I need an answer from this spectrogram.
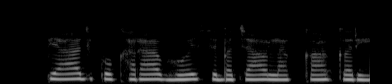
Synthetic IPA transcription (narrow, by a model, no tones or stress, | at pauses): pjad͡ʒkokʰəɾaːbɦojsebət͡ʃawləɡkːakəɾi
